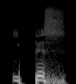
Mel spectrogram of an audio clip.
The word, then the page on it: ipes: Roon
